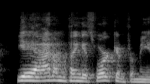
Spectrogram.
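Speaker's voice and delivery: put-on Georgia mountain country accent. Retelling what their sister said about her progress, in a country bumpkin accent. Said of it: "She's got a country bumpkin accent".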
